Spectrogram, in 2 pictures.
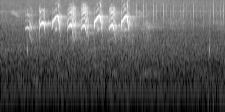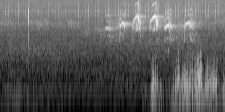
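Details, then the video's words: Brown-eared bulbul perched on an antenna, looking around while calling repeatedly; two bursts of rapid, high, upslurred notes, about six in quick succession, then a pause and another run, with a low rumble of noise near the end. "ヒヨドリの鳴き声～地鳴き～Brown-eared Bulbul"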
